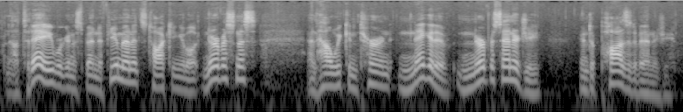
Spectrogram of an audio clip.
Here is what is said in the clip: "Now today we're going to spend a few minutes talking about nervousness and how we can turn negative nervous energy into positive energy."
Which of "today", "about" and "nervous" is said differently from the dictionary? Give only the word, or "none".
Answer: none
